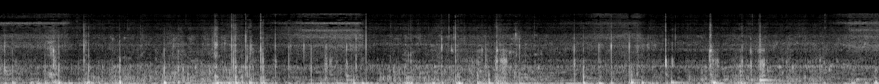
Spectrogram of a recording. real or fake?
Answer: fake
